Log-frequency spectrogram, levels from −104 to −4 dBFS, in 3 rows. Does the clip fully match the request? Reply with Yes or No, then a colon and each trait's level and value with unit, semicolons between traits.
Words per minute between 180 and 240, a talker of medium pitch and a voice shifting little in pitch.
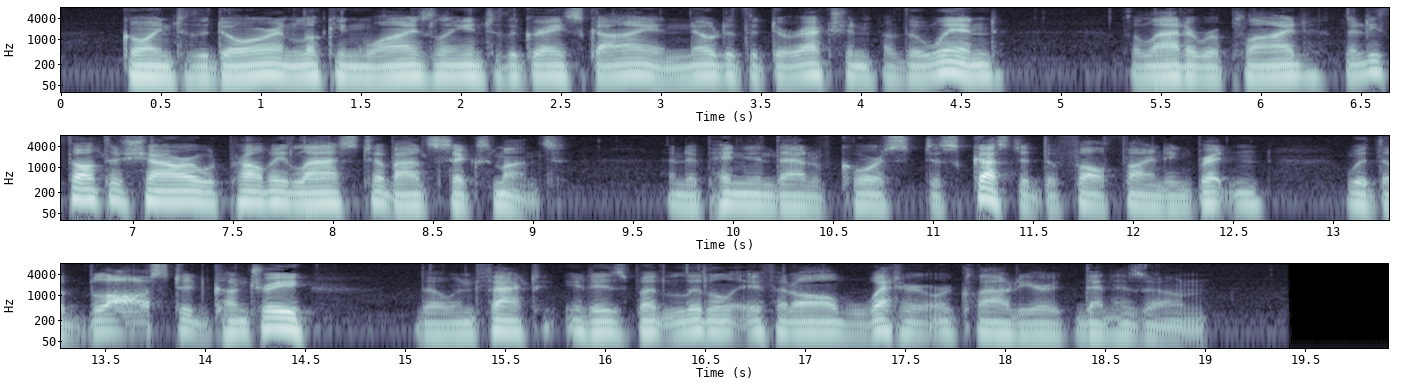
No: average, 185 wpm; very low, 90 Hz; narrow, 2.3 semitones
